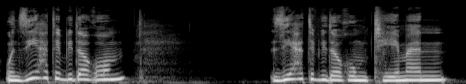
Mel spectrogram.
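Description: A woman coach explaining a method and giving step-by-step advice in a lively motivational talk. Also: mid-range voice, takes it slowly, no echo, clean studio sound.

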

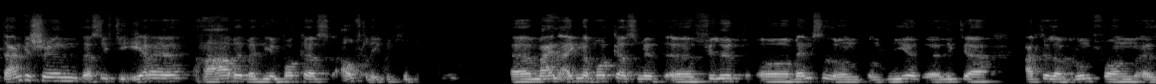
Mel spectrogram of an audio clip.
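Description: A man in his thirties, born in Ukraine, talks casually as an interview guest. His mid-range voice has a gravelly edge, and he scatters fillers through his sentences, often closing a thought with a quick "ja.". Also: medium pitch, fairly even intonation, a little mellow. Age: 30s. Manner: many fillers, chatty, ends phrases with "ja". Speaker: podcast guest, insurance broker.

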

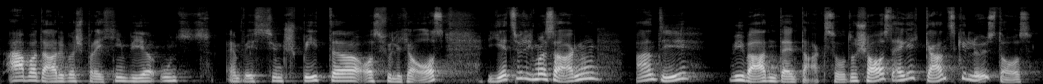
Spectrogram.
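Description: A man's voice: a little high, sing-song, normal speed, slightly rough. A man hosting a casual podcast chat, joking and laughing often. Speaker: podcast host.

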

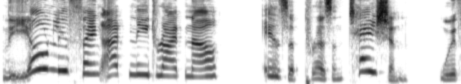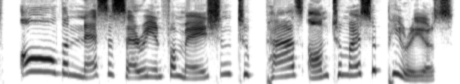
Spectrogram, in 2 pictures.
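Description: A man voicing a shrill, effusive female marketing executive in a storybook reading. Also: huge pitch swings, unhurried, a bit bright, no room sound, studio quality, exaggerated voice. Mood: gushing. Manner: effusive, salesy.

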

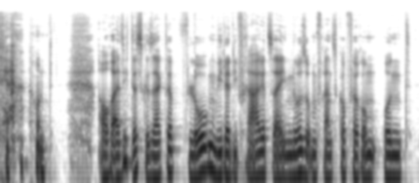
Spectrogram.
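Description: A man's voice: lowish voice, little pitch movement, moderate pace, vocal fry, darkish tone, clean tone. A man hosting a solo podcast, telling a client story and coaching listeners directly in a chatty way, with many filler words. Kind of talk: solo podcast monologue with advice.

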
